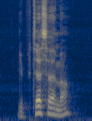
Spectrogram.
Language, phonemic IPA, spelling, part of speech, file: Arabic, /ib.ta.sa.ma/, ابتسم, verb, Ar-ابتسم.ogg
- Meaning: to smile, to give somebody a friendly smile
